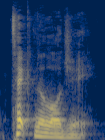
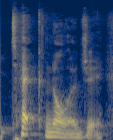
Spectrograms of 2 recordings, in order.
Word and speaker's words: technology: Some people may pronounce this technology, which no, it should be technology. We should be having the second syllable as our stress.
